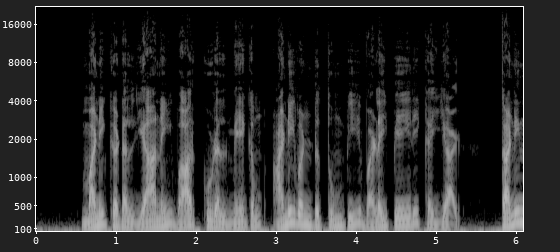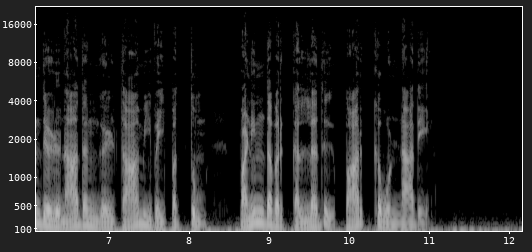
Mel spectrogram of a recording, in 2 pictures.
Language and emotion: Tamil, neutral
